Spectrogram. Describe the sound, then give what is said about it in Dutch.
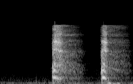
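A person who has fallen ill from cold, rainy weather coughs twice. The two sharp, loud coughs come about half a second apart against near silence, each one quickly fading. “ha, dat hoesten.”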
